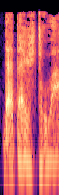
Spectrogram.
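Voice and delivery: icy, slow, far-off voice; slow cold command from the dark; ice spirit. Acted. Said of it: "la voix glacée".

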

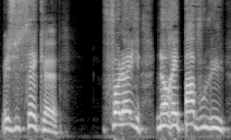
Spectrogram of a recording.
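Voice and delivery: Harry pleading his case; Harry's voice. A narrator's reading. Harry objecting.

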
